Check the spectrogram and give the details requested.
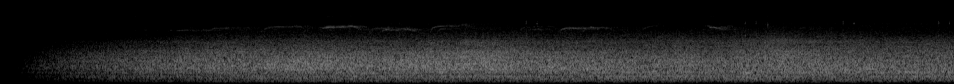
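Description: A distant train approaching, heard as a steady even noise that fades in over the first couple of seconds, with birds chirping faintly above it.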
